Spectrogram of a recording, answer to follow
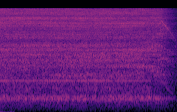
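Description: Handheld vacuum cleaner running steadily, a rush of air with a steady motor note, sucking leftover coffee beans out of a Jura espresso machine's bean grinder.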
